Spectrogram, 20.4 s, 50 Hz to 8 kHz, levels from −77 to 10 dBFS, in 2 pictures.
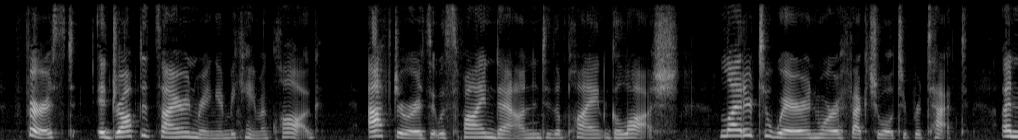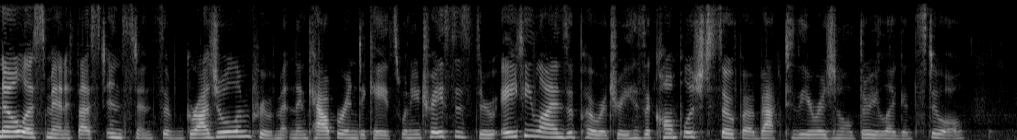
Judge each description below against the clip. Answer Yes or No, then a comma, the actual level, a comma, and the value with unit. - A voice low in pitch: No, high, 210 Hz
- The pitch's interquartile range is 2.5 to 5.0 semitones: Yes, average, 4.4 semitones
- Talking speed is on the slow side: No, average, 165 wpm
